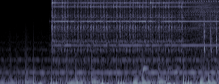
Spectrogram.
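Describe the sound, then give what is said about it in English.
A telephone rings sharply, starting a moment in: bright, high, continuous bell tones over a steady bed of low music, loud, with no one speaking. “And what you need to know is that for this week's spy, it all started with a phone call.”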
